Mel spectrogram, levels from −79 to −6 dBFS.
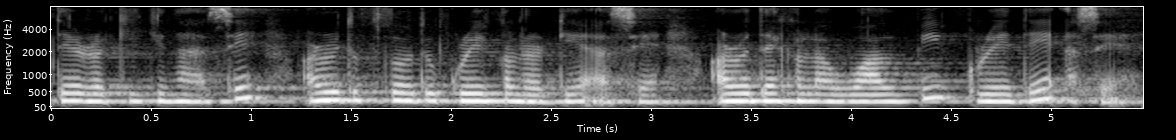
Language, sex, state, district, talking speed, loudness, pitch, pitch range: Nagamese, female, Nagaland, Dimapur, 210 wpm, -14 LUFS, 215 Hz, 205-230 Hz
